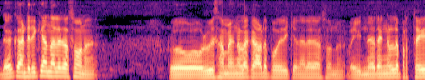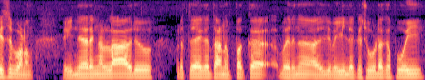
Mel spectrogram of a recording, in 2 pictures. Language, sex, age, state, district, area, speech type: Malayalam, male, 18-30, Kerala, Palakkad, rural, spontaneous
